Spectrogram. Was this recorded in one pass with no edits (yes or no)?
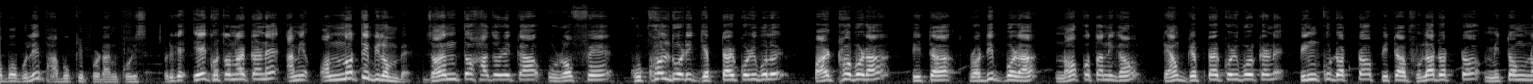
no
